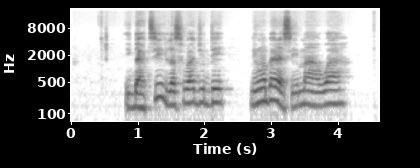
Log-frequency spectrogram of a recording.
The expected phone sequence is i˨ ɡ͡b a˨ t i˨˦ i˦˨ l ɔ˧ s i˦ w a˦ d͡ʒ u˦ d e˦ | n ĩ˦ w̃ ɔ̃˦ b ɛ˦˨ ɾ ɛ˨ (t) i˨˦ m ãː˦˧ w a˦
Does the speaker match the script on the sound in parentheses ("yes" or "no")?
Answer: no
